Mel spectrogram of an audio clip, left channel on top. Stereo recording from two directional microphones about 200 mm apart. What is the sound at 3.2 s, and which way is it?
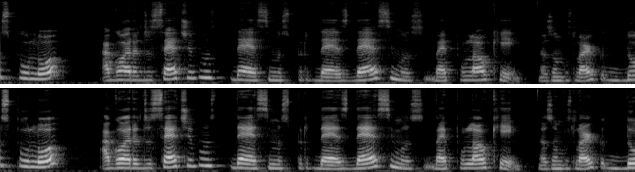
Speech, 45° right (ahead or behind).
